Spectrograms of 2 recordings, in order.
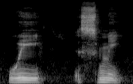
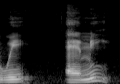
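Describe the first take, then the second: First: The surname sounds like sme, with no vowel. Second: An e sound comes first and the s drops. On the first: "they get hungry and they eat those final consonants" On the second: "They say we Emi"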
